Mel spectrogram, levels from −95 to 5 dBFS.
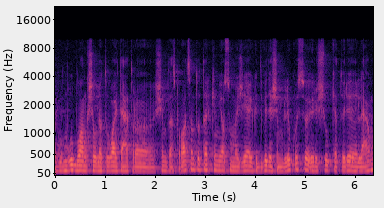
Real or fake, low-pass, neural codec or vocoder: real; 9.9 kHz; none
